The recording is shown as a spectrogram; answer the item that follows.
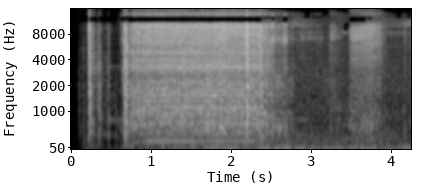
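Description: A small electric motor whirs steadily for about two seconds with a low hum. It starts after a few clicks and stops with a click, and a fainter rush of noise follows near the end.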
